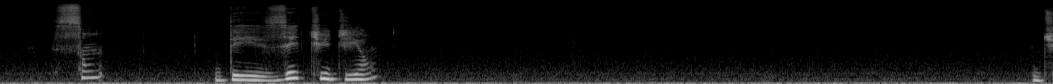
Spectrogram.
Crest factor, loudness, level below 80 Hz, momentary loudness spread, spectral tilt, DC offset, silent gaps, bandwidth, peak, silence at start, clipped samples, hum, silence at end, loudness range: 20 dB; -24 LUFS; -40 dBFS; 27 LU; -6 dB/octave; under 0.1%; none; over 20 kHz; -8 dBFS; 0 s; under 0.1%; none; 0 s; 23 LU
